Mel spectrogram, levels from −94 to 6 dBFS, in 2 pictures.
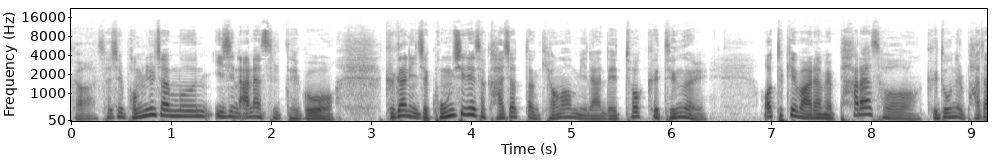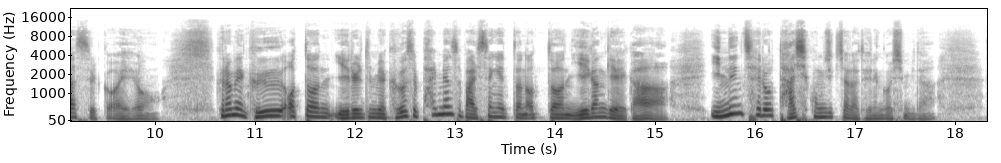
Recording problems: none

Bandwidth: 14.5 kHz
